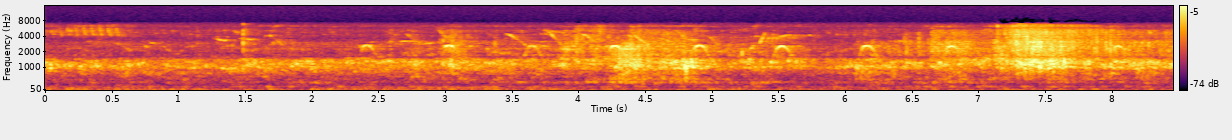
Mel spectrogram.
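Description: Wild birds calling in a run of short, repeated chirps, about two a second, over a steady outdoor hiss. A louder rush of noise swells about seven seconds in.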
